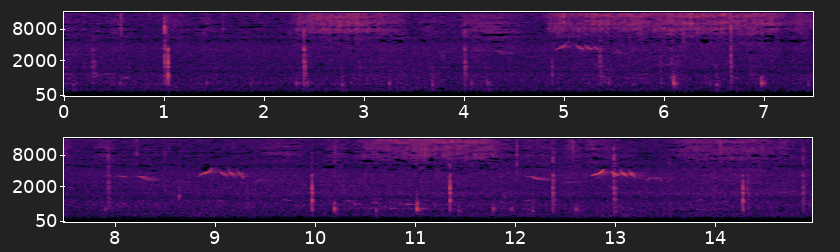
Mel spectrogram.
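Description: Small wavelets lapping against a paddleboard at water level: irregular sharp clicks and plinks over a steady watery wash. A bird chirps in short bursts of three or four high notes a few times.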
